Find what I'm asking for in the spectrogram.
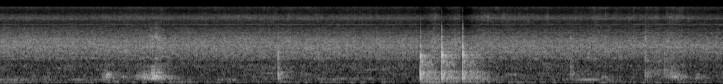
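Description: Food fries in a pan with a steady loud sizzle, while a utensil stirs it with soft scrapes and a few sharp clinks against the pan.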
